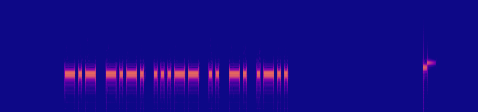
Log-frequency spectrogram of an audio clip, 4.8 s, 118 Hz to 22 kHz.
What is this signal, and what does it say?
Morse code, heard as a keyed tone, about 34 wpm, 700 Hz. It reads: KC3INL
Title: USA Call Signs - 6 Characters - 2x Character Spacing - 35wpm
